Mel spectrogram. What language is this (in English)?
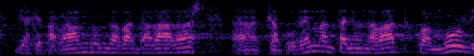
Catalan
